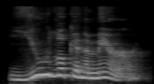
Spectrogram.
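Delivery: ordinary delivery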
